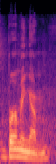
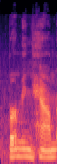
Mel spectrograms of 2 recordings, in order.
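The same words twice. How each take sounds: First: It is said with a British pronunciation. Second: It is said with an American pronunciation. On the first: The city in England is meant. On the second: The city in Alabama is meant.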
